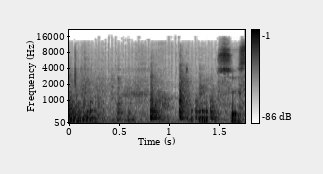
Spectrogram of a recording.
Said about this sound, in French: oh mon Dieu, la chaise craque, comme dirait l'autre.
